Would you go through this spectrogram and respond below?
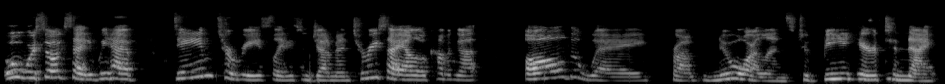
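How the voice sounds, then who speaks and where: A woman's voice: a little high, animated, a little slow, sharp tone. A woman co-hosting a livestream with casual banter in a playful, effusive manner. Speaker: co-host of a livestream show.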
